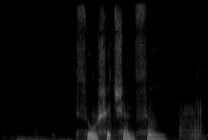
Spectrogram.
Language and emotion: Russian, sad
